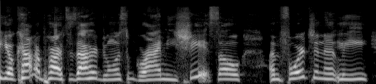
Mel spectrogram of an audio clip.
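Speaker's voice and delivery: usual speaking voice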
